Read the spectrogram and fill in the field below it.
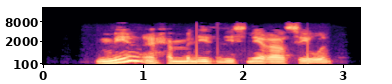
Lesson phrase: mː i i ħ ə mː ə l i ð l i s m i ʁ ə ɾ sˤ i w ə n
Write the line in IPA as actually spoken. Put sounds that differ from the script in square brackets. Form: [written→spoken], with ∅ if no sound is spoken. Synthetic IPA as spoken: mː i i ħ ə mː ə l i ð l i s [m→n] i ʁ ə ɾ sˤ i w ə n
